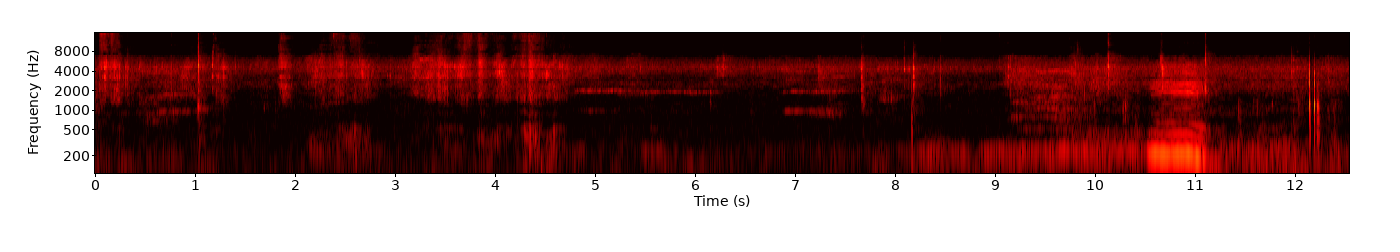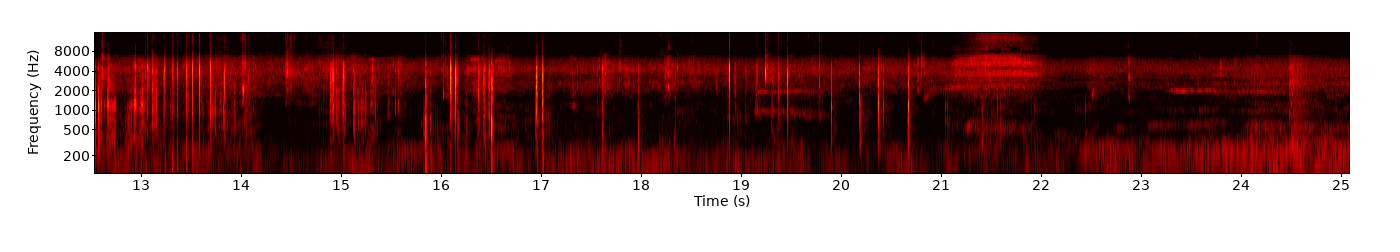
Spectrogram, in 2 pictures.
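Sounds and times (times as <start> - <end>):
wet chewing: 0.0 - 5.1, 7.3 - 24.0.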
